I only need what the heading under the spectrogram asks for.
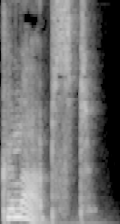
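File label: "collapsed", British English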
